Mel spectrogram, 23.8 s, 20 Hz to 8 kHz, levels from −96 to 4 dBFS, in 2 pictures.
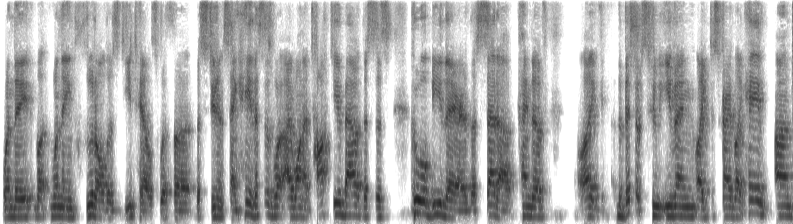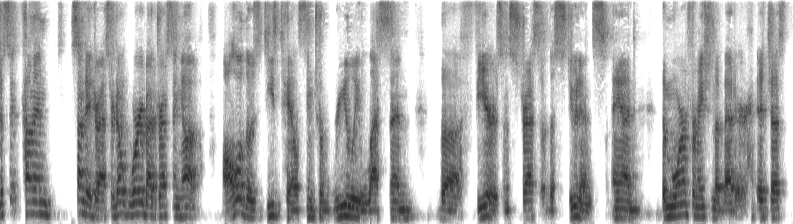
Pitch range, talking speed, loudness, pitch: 115-140 Hz, 200 wpm, -18 LUFS, 125 Hz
